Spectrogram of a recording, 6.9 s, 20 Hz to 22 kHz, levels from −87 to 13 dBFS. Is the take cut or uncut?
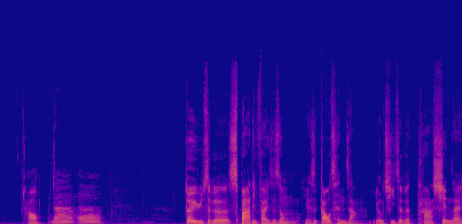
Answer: cut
